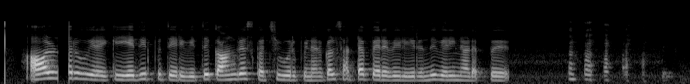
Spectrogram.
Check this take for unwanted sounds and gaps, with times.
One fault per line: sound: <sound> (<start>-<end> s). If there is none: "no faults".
sound: dropout (0.6-0.7 s)
sound: laugh (5.7-6.5 s)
